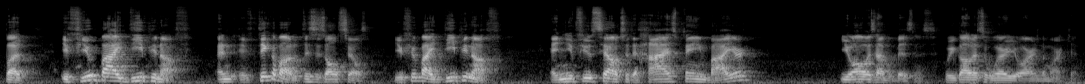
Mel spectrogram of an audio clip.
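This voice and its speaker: A man's voice: medium pitch, animated, brisk, a bit bright. Conversational man from Chile, explaining. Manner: explanatory, uses frequent "right?" tags. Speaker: interview guest, real estate data provider. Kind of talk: conversational interview talk.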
